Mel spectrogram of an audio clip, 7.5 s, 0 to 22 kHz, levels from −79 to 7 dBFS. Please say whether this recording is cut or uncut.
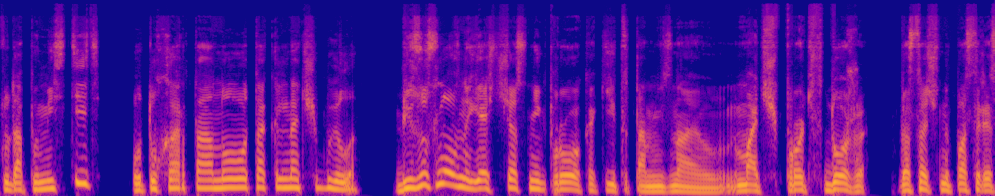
cut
